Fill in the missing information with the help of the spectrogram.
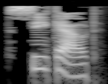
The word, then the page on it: seek out: British English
